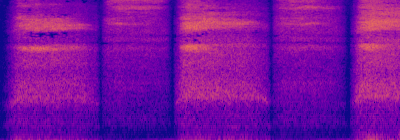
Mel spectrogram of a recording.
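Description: Deep rhythmic breathing from a breathwork exercise: forceful, airy breaths push in and out in a steady cycle, about five strokes alternating stronger and softer within three seconds, with no talking.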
